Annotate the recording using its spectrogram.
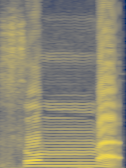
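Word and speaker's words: ثُمَّ: Pakai sa bukan pakai sin. Bagaimana sa itu? Sa adalah ujung lidah kita nempel dengan gigi seri sambil agak digigit dikit ya. Summa, summa, summa.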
